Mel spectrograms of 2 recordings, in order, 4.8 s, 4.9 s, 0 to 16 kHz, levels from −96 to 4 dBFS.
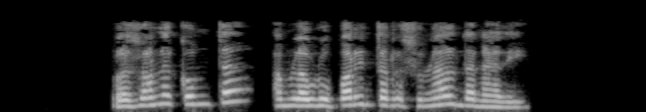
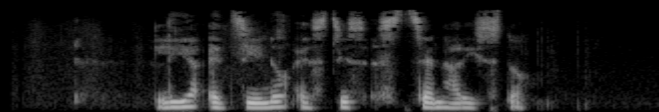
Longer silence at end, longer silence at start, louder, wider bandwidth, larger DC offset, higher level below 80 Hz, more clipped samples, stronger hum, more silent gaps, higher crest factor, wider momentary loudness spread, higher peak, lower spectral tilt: second, 0.9 s vs 1.05 s; first, 0.85 s vs 0.55 s; first, -24 LUFS vs -34 LUFS; second, 7.8 kHz vs 11.5 kHz; neither; first, -66 dBFS vs -82 dBFS; neither; neither; first, 1.91-2.03 s vs none; about the same, 18 dB vs 20 dB; about the same, 8 LU vs 9 LU; first, -6 dBFS vs -16 dBFS; about the same, -5 dB/octave vs -5.5 dB/octave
